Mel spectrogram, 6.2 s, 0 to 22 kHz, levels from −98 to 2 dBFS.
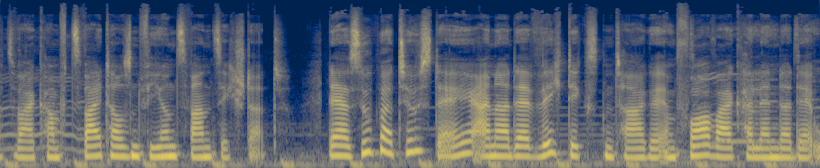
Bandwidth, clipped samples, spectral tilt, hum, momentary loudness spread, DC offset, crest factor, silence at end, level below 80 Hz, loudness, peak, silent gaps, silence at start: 18 kHz; under 0.1%; -4.5 dB/octave; none; 7 LU; under 0.1%; 18 dB; 0 s; -38 dBFS; -18 LUFS; 0 dBFS; none; 0 s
